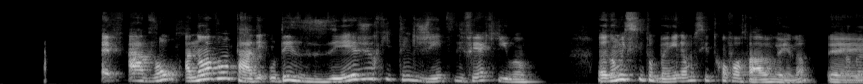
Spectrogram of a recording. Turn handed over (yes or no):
no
